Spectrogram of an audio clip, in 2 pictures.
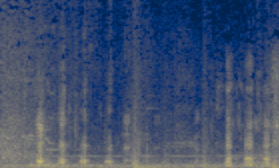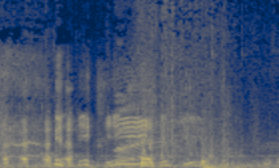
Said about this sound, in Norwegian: jeg nærmer meg båten her og hører det fuglekalaset inni her.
